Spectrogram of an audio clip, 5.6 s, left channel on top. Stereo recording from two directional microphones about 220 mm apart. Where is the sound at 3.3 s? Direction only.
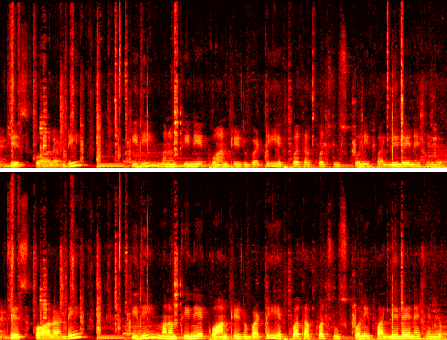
45° right (ahead or behind).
